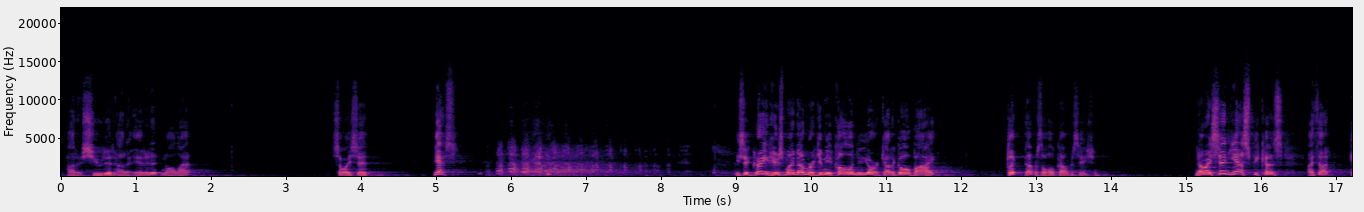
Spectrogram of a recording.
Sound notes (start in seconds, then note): 5.7 audience laughing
